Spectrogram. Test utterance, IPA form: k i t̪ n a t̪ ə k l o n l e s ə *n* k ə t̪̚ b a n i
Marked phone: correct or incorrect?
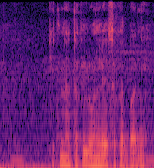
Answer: incorrect: none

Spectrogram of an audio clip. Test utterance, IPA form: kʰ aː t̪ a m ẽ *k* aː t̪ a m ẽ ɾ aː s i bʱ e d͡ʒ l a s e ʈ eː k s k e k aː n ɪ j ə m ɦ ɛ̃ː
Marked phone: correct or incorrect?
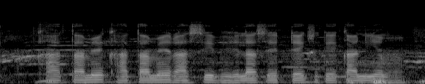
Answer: incorrect: kʰ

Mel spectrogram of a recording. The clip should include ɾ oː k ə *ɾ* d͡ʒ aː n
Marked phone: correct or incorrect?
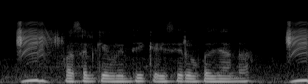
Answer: incorrect: l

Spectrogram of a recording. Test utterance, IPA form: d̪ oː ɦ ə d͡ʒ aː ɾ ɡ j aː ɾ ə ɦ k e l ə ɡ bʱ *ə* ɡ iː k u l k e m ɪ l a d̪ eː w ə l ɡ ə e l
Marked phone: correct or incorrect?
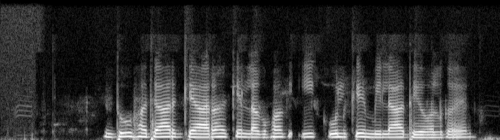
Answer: correct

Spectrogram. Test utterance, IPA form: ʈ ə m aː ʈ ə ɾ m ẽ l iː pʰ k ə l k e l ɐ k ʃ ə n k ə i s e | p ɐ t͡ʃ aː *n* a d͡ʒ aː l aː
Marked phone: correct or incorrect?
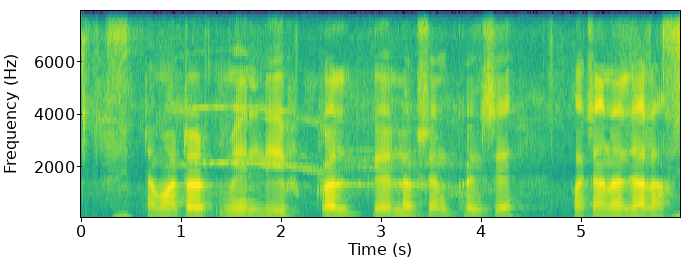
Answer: correct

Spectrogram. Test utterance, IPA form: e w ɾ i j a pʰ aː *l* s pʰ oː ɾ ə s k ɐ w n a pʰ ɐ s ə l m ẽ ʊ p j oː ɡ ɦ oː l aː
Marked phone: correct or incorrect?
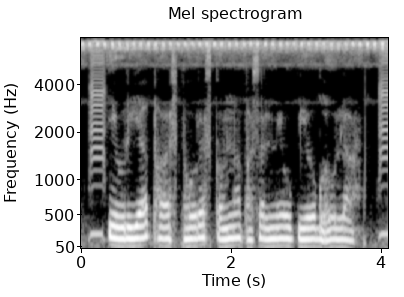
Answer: incorrect: none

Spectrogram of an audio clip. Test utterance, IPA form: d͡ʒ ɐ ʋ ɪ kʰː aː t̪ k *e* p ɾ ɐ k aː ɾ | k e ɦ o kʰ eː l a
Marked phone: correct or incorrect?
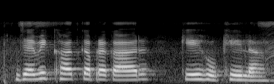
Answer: incorrect: a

